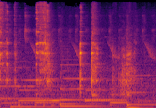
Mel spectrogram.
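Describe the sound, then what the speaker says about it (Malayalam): Ground masala paste for sambar is stirred in a pot, with a spoon clinking, scraping and rubbing against the metal in irregular strokes under a faint sizzle. "നമുക്കൊന്ന് ഇളക്കി കൊടുക്കാം."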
